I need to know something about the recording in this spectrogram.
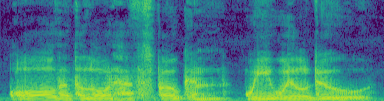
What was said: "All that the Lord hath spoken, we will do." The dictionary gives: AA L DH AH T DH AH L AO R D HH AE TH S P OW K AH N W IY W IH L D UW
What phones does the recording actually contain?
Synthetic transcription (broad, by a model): AA L DH AH T DH AH L AO R D HH AE TH S P OW K AH N W IY W IH L D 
